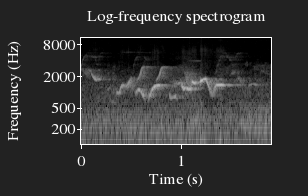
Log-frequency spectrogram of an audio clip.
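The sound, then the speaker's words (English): Southeast Asian birds call at dawn in a tropical zoo habitat, with squawky whistled notes sliding up and down in pitch, several calls in quick succession over soft background hiss. “What we're experiencing as the dawn progresses is a territorial call, it's a wake-up call, and the forest is becoming alive with the vocalizations, with the songs, with the singing.”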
